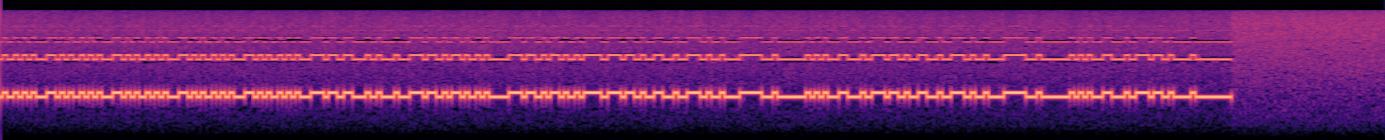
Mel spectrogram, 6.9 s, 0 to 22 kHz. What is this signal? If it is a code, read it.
RTTY (45.45 baud, 170 Hz shift), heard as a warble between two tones, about 1360 Hz centre. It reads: … CQ DX DE WA5YC WA5YC K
